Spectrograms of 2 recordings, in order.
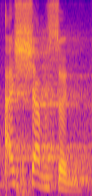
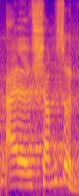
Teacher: Alif lam syamsiah, alif lam itu tak sebut.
